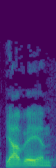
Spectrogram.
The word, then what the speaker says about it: Yahweh: Well, a lot of times it's pronounced Yahweh, but the third letter in that word actually is normally pronounced with a V sound, Yahweh, and even more common is kind of the transliteration Jehovah.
